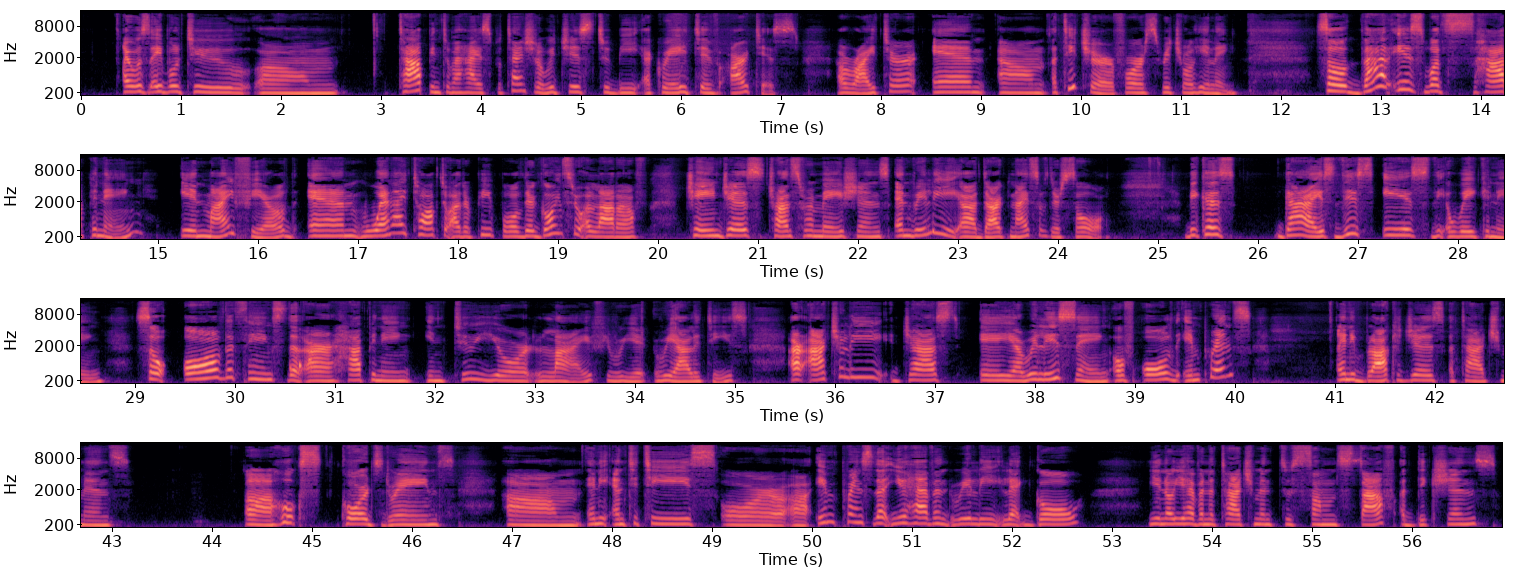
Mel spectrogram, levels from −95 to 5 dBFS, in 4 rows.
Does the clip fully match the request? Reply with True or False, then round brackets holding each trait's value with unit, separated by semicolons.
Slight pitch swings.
False (4.0 semitones)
